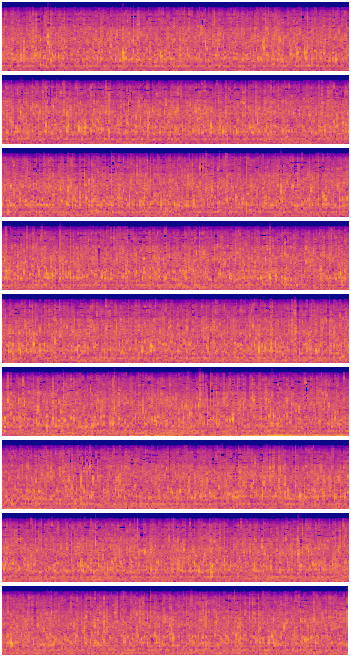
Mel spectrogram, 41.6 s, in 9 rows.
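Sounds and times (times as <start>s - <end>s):
small stream trickling and babbling: 0.0s - 41.6s.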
